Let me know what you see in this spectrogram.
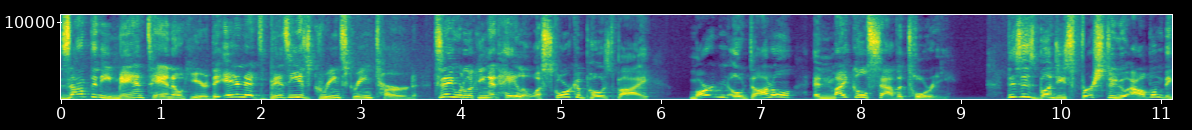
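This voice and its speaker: A put-on character voice, nasal and fairly high-pitched, with very wide pitch swings, a moderate pace and a very clean recording with a silent background. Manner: mocking, exaggerated.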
